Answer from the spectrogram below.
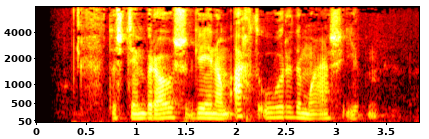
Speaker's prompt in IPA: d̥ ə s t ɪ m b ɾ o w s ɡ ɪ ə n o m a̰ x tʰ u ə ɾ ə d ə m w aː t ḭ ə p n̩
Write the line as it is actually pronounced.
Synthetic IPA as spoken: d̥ ə s t ɪ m b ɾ o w s ɡ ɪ ə n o m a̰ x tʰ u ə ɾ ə d ə m w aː s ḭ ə p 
